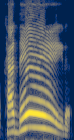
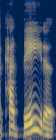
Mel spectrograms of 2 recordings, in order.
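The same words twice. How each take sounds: First: "cadeira" shouted as if at the gate, DEI stretched long; calling out loudly. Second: Said in the usual way. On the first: Shown as a demonstration. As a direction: call "cadeira" out, dragging the "dei" high and loud. (chamando "cadeira" alto no portão, com o "dei" bem esticado) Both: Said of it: "chama a cadeira, alto no portão".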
